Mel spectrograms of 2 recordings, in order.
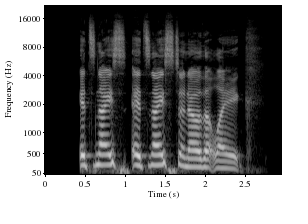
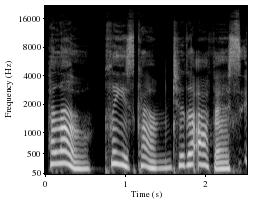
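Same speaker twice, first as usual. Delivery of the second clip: loud, put-on PA voice; booming intercom announcement; 3 semitones higher, 8 dB louder than usual. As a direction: boom it through the whole house. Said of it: "her voice would just boom".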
